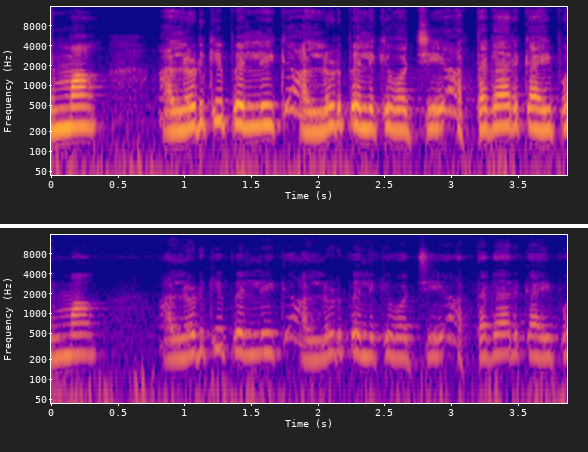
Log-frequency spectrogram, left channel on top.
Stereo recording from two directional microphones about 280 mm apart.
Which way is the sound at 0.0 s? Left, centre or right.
Left.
